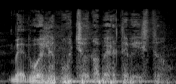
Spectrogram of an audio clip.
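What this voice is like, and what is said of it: Deliberately deeper dramatic voice. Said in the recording (Spanish): “Es solamente poner la voz más grave.”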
